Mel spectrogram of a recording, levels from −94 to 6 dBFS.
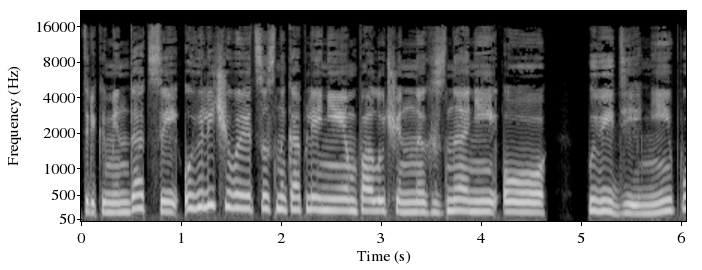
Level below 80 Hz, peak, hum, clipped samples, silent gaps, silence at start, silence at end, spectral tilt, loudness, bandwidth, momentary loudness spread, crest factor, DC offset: -56 dBFS; -4 dBFS; none; under 0.1%; 4.67-4.73 s, 4.94-5.07 s; 0.05 s; 0 s; -5 dB/octave; -17 LUFS; 17 kHz; 3 LU; 12 dB; under 0.1%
